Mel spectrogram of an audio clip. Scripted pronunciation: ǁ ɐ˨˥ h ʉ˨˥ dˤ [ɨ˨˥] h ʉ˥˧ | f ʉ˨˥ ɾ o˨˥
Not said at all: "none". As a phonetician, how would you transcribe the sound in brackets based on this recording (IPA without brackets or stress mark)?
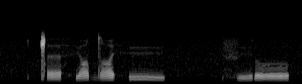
ɨ˨˥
